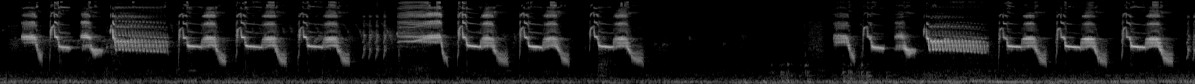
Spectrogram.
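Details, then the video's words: Asian pied starling in long rolling song, played to prompt silent starlings to sing: rapid, insistent descending whistles repeated about every half second, with harsh buzzy passages and a brief pause midway before the series resumes. "Jalak Suren Gacor Dor Ngerol Panjang Ampuh Buat Pancingan Jalak Macet Agar Bunyi"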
